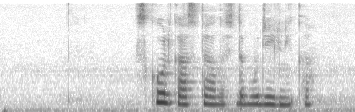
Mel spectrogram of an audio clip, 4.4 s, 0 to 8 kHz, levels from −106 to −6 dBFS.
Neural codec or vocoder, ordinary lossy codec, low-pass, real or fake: none; AAC, 32 kbps; 7.2 kHz; real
